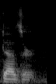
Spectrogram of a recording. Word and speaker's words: Dessert: great question yeah it's it's spelled dessert but pronounced desert desert but whatever yeah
